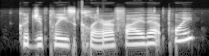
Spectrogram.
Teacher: could you please clarify that point I should be going up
